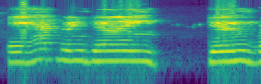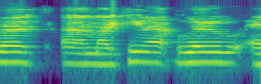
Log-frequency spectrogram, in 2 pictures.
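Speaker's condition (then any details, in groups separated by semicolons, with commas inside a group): Cerebral palsy; wheelchair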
